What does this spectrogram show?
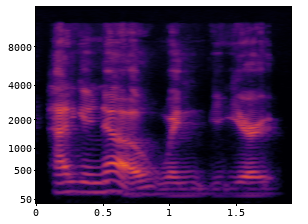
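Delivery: normal talking voice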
